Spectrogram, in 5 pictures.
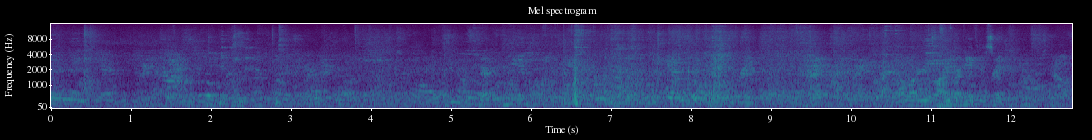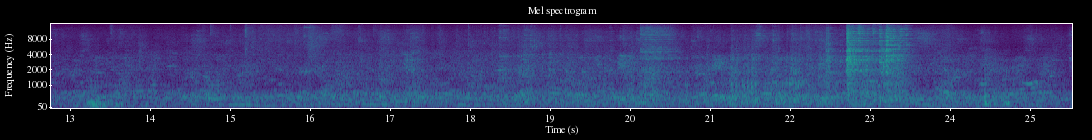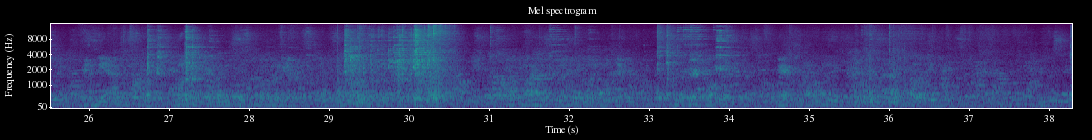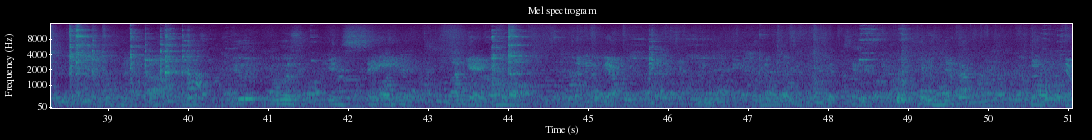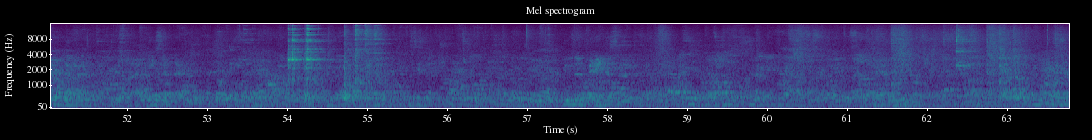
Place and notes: Central LA, Los Angeles, Kalifornien, USA - canter's deli
canter's deli, late lunch time. customers, cutlery and dishes..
